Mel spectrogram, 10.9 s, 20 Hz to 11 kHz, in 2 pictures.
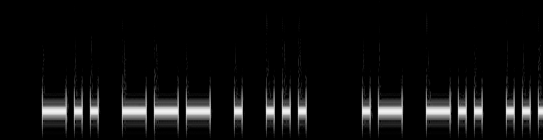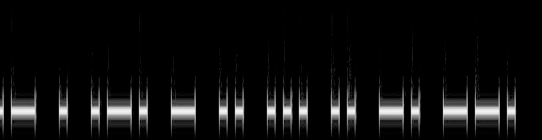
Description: Morse code, heard as a keyed tone, about 15 wpm, 700 Hz. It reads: DOES ADVERTISING
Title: Sentences from Top 1000 Words - Review Part 6 - 15wpm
